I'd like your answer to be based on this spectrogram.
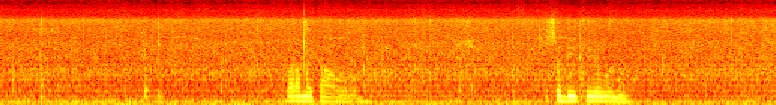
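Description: Steady light rain falls outdoors near a murky, overgrown lagoon, a constant soft hiss of drops throughout, with brief voices talking twice in the middle over it.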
